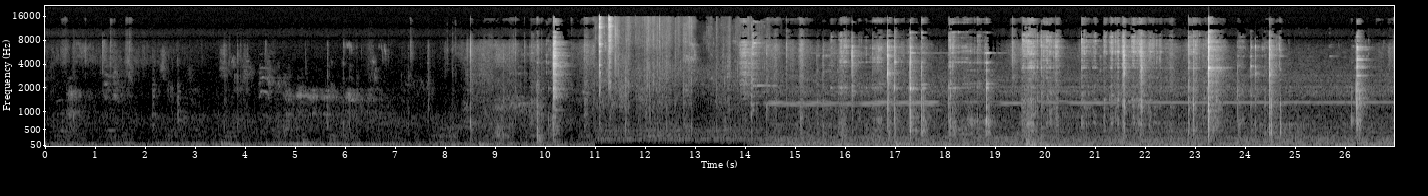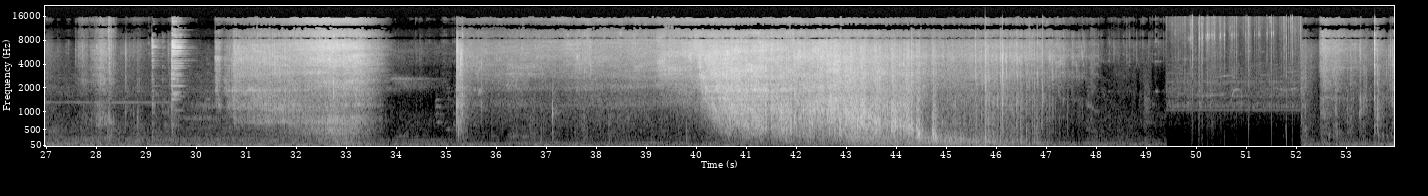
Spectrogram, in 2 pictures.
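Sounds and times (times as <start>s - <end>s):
hot metal hissing in ice: 30.4s - 33.9s, 35.2s - 47.9s, 49.5s - 53.6s.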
